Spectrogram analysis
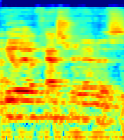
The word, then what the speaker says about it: Helio Castroneves: into Charlie Kimball and this other guy, Helio Castroneves. I don't know if you're saying that right. No, Helio Castroneves. Really? Yeah, that's how you say it.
